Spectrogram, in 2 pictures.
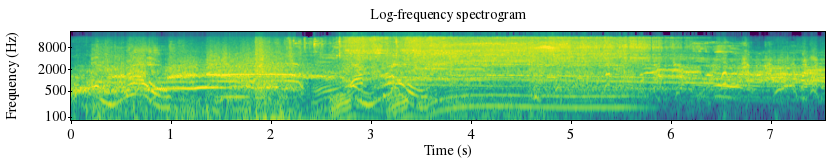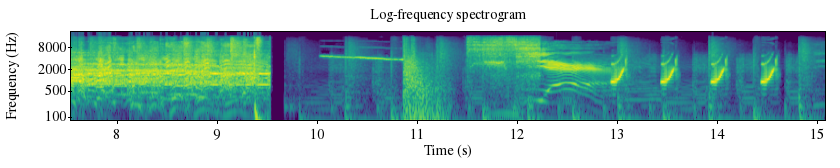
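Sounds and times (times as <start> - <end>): loud dense cartoon sound: 0.0 - 7.5
falling whistle: 10.0 - 10.9
springy boing sounds: 13.0 - 14.6.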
